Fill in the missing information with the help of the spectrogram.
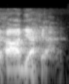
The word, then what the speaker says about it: hard yakka: The hard yakka. Did I say that right? – That's it, hard yakka.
